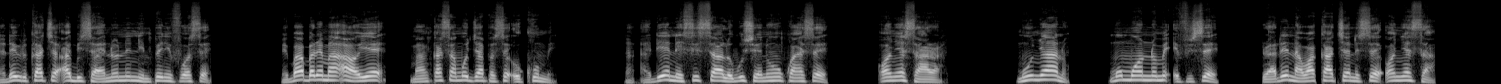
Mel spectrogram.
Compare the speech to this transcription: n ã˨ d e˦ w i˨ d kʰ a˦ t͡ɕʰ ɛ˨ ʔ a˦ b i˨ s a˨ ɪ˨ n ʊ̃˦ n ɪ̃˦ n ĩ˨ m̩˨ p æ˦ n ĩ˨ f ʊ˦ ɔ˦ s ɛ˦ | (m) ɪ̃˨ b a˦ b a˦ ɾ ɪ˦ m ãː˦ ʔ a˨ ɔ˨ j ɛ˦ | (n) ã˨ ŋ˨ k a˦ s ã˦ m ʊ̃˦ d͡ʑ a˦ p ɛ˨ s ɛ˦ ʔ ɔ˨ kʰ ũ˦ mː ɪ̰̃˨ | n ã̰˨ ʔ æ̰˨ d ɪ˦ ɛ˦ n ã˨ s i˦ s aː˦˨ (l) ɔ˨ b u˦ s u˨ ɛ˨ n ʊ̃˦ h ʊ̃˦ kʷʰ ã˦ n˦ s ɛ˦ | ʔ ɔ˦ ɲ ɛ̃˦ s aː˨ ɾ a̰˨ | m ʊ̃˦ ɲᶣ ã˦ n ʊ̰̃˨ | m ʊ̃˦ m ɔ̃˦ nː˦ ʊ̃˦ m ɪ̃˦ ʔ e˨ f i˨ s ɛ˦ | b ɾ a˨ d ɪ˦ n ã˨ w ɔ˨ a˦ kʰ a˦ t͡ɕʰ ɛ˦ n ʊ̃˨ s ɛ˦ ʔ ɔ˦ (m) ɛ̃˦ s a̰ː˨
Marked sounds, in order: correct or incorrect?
correct, incorrect, correct, incorrect

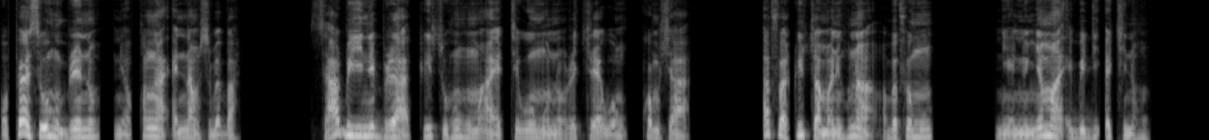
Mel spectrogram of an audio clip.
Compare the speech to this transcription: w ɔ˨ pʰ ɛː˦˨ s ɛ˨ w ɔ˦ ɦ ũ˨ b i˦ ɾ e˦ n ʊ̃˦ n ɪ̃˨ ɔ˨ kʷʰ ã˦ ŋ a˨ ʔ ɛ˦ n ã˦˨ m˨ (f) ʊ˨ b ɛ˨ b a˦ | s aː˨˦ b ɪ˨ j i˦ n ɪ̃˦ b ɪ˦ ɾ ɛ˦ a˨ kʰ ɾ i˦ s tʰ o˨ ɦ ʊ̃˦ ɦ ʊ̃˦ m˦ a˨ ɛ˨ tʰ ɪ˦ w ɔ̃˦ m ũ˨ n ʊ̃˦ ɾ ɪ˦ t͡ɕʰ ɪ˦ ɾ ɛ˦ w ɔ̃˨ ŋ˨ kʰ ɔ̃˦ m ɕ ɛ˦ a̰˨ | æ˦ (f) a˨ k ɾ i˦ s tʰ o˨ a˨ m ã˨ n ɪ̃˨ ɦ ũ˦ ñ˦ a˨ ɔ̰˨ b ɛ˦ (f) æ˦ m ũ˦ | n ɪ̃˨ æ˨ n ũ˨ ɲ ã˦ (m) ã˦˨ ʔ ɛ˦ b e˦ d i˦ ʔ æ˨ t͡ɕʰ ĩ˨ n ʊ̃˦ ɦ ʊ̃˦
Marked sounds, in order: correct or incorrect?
incorrect, correct, correct, correct

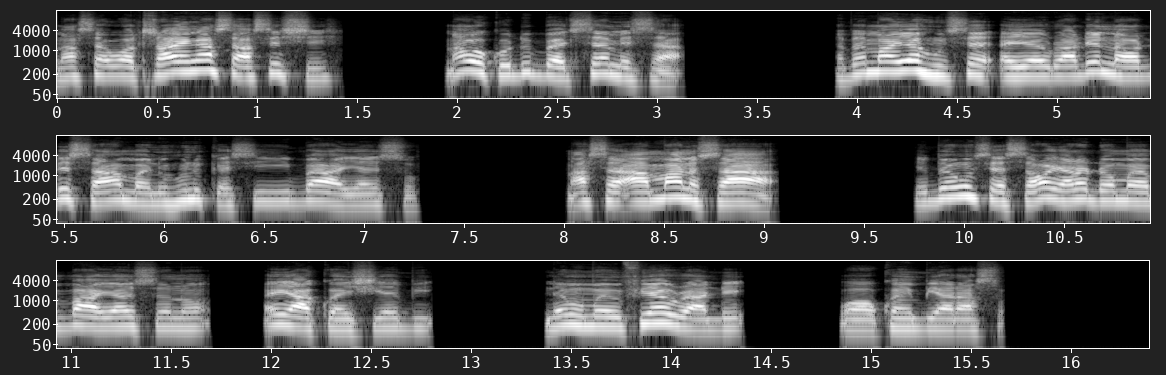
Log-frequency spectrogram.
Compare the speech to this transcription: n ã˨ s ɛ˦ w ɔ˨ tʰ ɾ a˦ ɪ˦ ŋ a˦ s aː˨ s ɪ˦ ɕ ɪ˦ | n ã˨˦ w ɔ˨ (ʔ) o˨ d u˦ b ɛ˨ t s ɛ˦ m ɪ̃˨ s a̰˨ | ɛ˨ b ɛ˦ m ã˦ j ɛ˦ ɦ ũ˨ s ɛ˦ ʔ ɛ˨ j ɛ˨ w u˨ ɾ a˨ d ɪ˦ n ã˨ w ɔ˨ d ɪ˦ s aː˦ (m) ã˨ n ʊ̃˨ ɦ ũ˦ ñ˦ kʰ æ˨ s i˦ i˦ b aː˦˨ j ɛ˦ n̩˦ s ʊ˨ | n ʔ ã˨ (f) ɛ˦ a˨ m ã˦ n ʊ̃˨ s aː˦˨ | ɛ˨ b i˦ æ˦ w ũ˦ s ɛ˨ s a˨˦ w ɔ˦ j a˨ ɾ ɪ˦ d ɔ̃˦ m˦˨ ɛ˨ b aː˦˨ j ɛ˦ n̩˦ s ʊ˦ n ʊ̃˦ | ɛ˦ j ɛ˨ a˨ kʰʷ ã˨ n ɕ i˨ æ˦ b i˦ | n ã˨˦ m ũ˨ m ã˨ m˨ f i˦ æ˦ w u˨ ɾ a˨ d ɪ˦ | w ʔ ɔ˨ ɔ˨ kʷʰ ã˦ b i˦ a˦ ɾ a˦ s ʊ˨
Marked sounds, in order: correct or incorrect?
incorrect, correct, incorrect

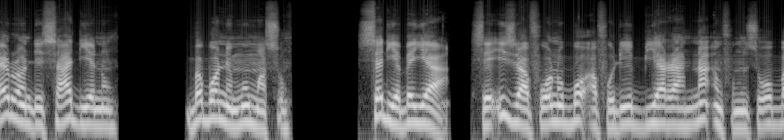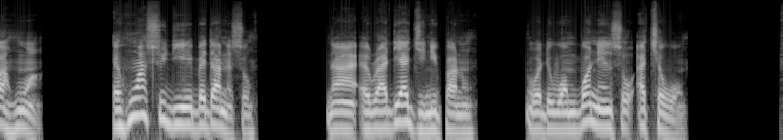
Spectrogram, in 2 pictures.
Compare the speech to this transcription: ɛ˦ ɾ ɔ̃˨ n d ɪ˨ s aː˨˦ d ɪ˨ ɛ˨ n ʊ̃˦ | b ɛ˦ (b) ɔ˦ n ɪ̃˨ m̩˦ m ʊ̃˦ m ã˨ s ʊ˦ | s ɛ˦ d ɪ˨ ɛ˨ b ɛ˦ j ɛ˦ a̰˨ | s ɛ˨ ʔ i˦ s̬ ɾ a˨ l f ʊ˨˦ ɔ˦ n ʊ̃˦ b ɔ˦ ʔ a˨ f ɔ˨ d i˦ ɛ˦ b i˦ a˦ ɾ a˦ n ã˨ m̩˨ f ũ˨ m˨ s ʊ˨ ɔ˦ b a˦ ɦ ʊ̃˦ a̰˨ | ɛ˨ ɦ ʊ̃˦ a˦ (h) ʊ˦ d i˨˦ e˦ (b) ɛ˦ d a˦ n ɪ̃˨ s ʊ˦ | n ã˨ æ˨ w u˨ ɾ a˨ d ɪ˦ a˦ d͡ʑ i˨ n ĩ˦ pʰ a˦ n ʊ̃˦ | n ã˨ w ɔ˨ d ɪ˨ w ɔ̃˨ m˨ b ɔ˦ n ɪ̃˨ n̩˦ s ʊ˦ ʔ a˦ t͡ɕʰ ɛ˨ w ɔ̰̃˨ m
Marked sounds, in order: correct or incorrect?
correct, incorrect, correct

